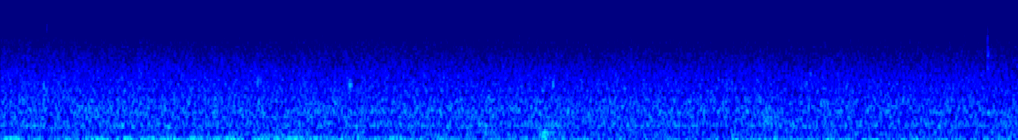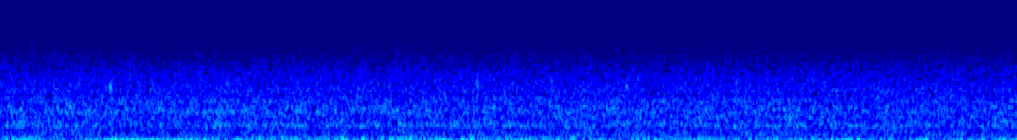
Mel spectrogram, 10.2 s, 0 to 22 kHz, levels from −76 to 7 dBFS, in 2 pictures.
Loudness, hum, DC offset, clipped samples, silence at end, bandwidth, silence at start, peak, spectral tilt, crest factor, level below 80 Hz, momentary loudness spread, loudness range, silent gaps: -50 LUFS; none; under 0.1%; under 0.1%; 0 s; 16 kHz; 0 s; -36 dBFS; -3.5 dB/octave; 14 dB; -58 dBFS; 2 LU; 1 LU; none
